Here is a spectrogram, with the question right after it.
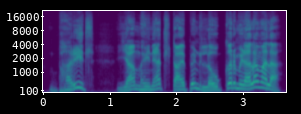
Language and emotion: Marathi, surprised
